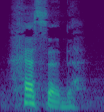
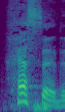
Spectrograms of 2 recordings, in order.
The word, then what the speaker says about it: chesed: Chesed. Chesed is how you say this word.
